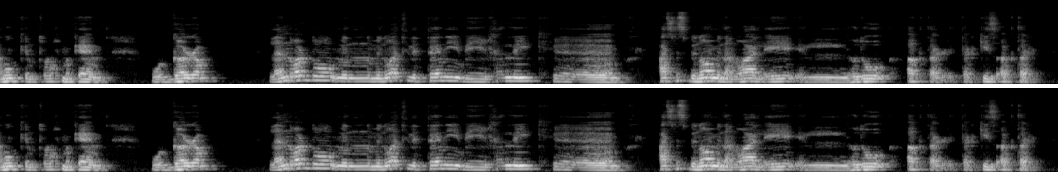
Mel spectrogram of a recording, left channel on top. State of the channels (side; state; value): both; identical; correlation 1.00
